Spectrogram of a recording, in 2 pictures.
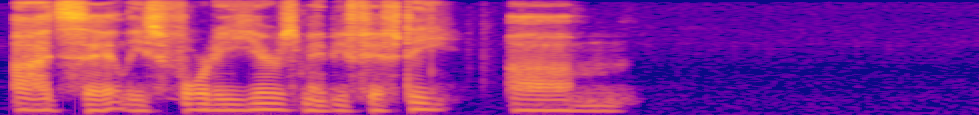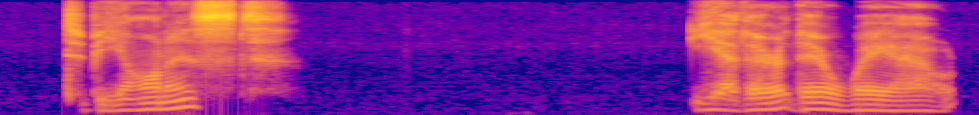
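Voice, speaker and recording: A man playing an easygoing, teasing chef boyfriend in an intimate audio roleplay, chatting with affectionate, playful exasperation in a husky voice. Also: fairly low pitch, steady tone, takes it slowly, long pauses, dry recording, clean studio sound. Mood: affectionate, wry. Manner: conversational, playful, exasperated banter.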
